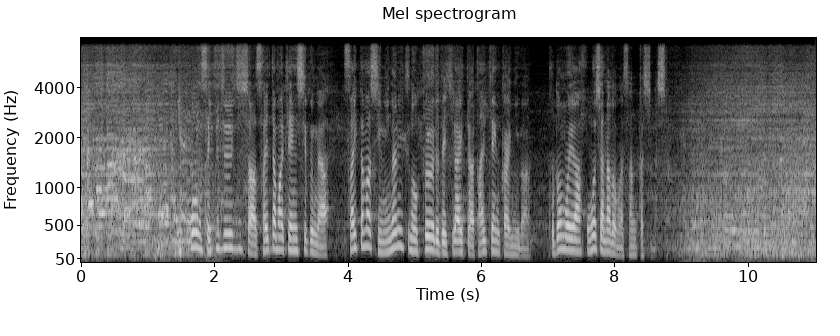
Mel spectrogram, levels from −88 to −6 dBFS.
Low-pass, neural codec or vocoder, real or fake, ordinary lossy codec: 7.2 kHz; codec, 32 kHz, 1.9 kbps, SNAC; fake; none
